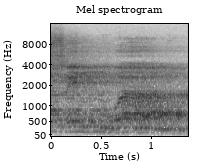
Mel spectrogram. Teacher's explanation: nun sukun bertemu dengan huruf idgham bi gunnah yang tidak dibaca gunnah melainkan dibaca idhar. Namanya adalah idhar mutlak.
